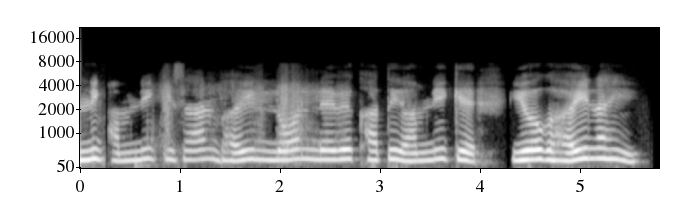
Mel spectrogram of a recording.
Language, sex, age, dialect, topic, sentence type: Magahi, female, 18-24, Southern, banking, question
